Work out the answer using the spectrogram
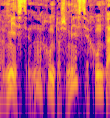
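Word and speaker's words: junta: Испанская джунта, собрание. Джунта, юнта. Как там? – Собрание. Хунта. – Там нет, так читается. – Да, так читается хунта. Это хота, звук. Хота. Это наследие арабских времен.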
